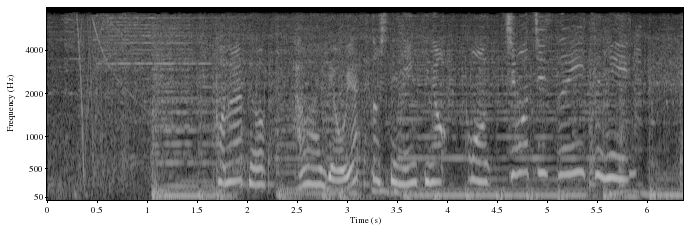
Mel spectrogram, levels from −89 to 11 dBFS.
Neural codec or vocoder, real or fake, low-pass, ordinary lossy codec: none; real; 7.2 kHz; AAC, 32 kbps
